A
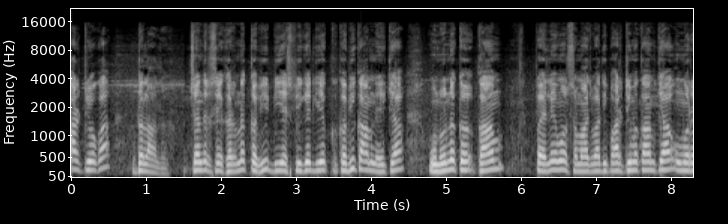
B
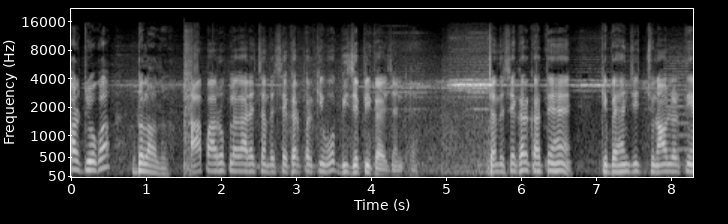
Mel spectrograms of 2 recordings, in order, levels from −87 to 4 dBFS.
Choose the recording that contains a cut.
A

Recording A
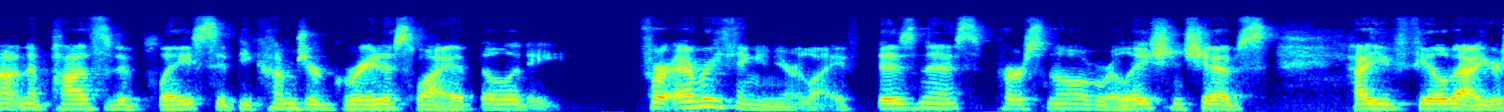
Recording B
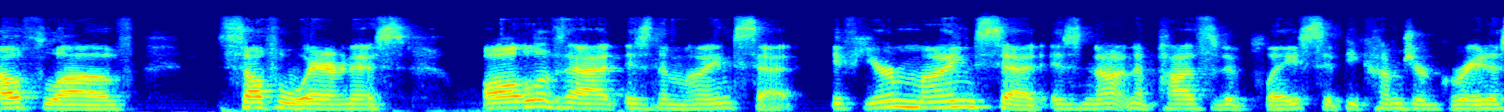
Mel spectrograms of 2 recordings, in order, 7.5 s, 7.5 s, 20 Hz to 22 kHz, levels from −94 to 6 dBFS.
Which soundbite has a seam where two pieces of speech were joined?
B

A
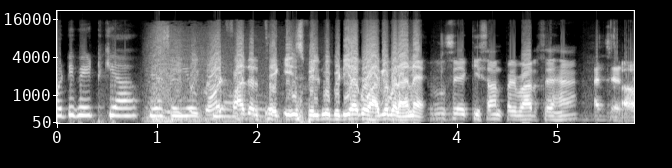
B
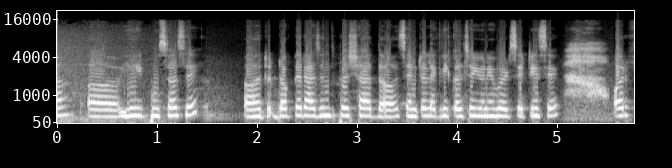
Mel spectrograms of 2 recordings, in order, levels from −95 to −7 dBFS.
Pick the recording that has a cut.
A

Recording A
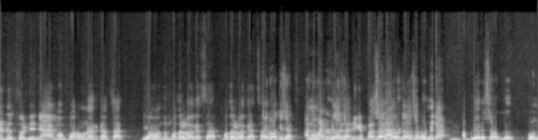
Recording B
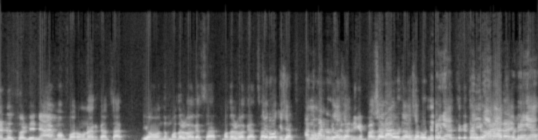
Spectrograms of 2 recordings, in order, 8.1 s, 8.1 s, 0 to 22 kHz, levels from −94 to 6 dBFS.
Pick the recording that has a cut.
B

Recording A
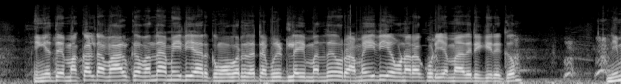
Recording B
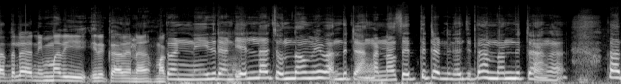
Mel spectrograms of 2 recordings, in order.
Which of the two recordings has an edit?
B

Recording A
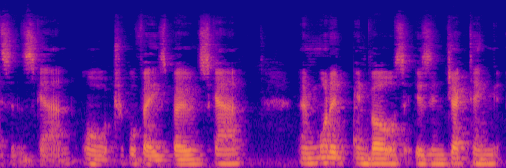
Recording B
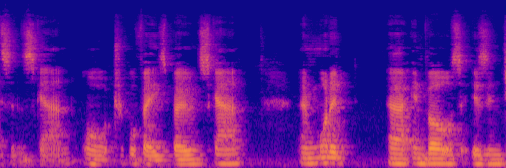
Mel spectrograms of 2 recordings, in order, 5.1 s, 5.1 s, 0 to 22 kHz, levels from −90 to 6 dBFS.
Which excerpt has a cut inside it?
A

